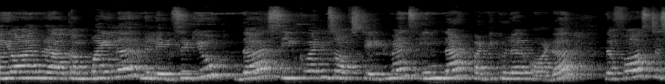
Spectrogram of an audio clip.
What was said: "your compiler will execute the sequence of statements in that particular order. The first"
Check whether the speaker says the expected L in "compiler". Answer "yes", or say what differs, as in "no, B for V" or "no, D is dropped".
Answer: yes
